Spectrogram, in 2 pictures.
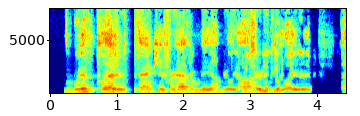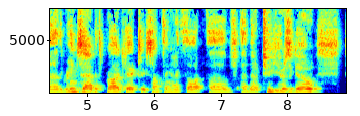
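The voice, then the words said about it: New York accent. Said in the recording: “I myself am a thoroughgoing New Yorker... I could hear the accent.”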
